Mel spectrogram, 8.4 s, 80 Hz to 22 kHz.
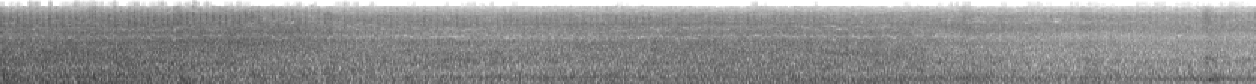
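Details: Mazda NA RX-7 rotary at idle with a deliberately made, very minor vacuum leak on the lower intake manifold from an incompletely sealed ACV block-off plate: uneven, stumbling, misfire-like idle that slowly sags; the car dies once it reaches operating temperature.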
